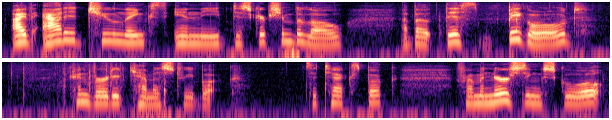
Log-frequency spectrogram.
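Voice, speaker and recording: Sitting at the craft table in her home studio, a woman plays in a journal and chats casually in a hoarse, worn-out voice that is fairly low and a bit bright. Like a regular channel host, she rambles easily from one aside to the next, filling pauses with ums.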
